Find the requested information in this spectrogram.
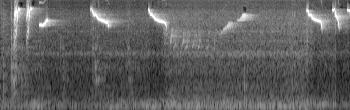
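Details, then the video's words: Green hummingbirds: sharp, very high chirps that slide downward, some in quick doubles, spaced irregularly with short pauses over a faint low background hum. "the melodious sound of green hummingbirds"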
